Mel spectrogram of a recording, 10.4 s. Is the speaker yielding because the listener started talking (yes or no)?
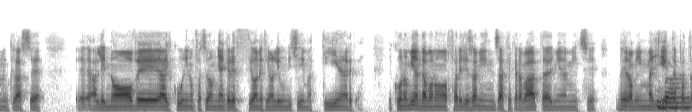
yes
